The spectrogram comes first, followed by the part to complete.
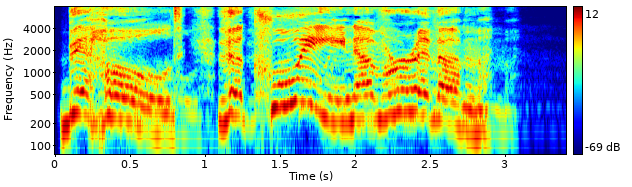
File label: Female Naga Emote Greetings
